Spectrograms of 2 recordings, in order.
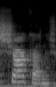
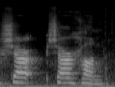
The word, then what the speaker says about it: Sharkan: I would say Wapta, but it is Sharkan, or Sharhan even.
